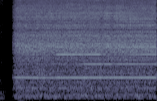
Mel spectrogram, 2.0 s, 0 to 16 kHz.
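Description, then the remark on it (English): Large-format printers hum steadily at printing company Blue Media, where workers prepare banners, decals and graphics for Super Bowl 57: a dense mechanical drone with a thin, constant whine running through it, starting right after a brief moment of silence. No one speaks. “Large-format printing company Blue Media is humming.”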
